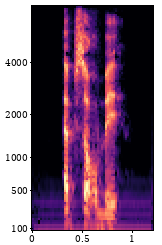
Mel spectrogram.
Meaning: inflection of absorber: 1. second-person plural present indicative 2. second-person plural imperative
- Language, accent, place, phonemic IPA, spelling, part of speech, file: French, France, Lyon, /ap.sɔʁ.be/, absorbez, verb, LL-Q150 (fra)-absorbez.wav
